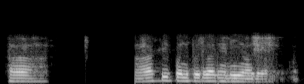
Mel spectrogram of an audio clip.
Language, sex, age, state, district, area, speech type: Odia, male, 18-30, Odisha, Subarnapur, urban, conversation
